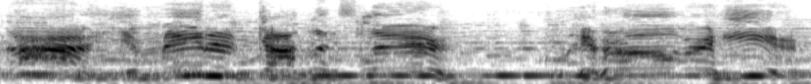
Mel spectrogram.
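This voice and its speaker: A brash, shouting young spearman. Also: high-pitched, lively intonation, normal speed, over loud music. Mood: boisterous. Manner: loud, shouting, teasing. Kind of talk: anime English dub. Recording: distant voice under loud score.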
